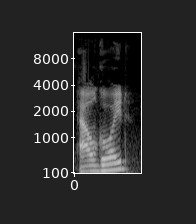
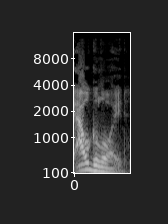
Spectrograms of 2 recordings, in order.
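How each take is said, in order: First: The word has no extra L syllable inside. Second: The word has an extra L syllable inside. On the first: The speaker calls it right. "There you go" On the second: The speaker calls it wrong. "That's how I pronounce it"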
